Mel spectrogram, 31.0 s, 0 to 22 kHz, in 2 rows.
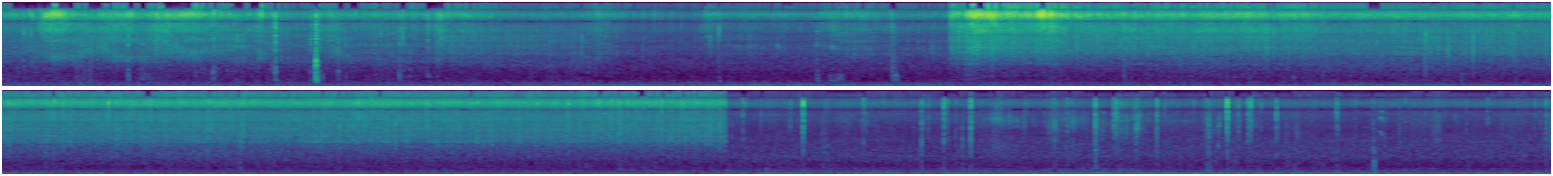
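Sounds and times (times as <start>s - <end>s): steak sizzling in a pan: 0.0s - 6.4s, 7.0s - 22.7s.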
